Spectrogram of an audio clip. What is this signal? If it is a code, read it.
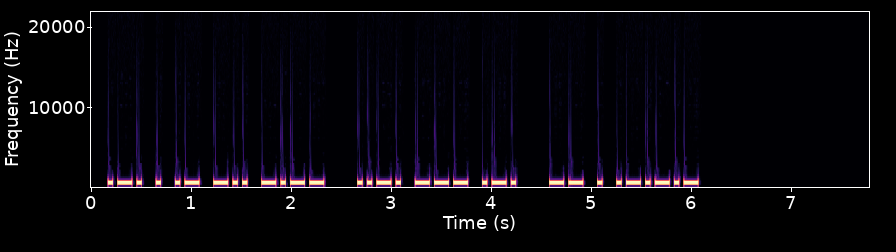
Morse code, heard as a keyed tone, about 25 wpm, 700 Hz. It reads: READY FOR ME.
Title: Sentences from Top 1000 Words - Review Part 1 - 25wpm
